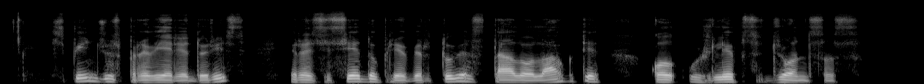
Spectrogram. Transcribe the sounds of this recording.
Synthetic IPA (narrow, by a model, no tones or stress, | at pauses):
sʲpʲɪnʲd͡ʒʲʊspɾɐʋʲeːɾʲeːd̪ʊɾʲɪs | ɪɾɐt̪ʲsʲɪsʲeːd̪oːpʲɾʲiɛʋʲɪɾt̪ʊʋʲeːst̪ɑːlˠoːlˠɑˑʊkt̪ʲɪ | koːlˠʊʒʲlʲɪpsd͡ʒɔnsɐs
